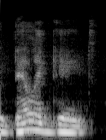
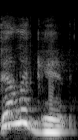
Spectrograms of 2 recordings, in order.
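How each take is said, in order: First: The last syllable has a full 'ate' vowel. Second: The last syllable has a weak schwa vowel. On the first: It is used as a verb. "We have a verb to delegate" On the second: It names a person. "a person"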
